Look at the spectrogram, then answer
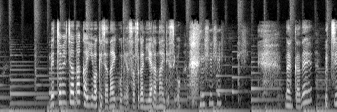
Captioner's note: laughs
